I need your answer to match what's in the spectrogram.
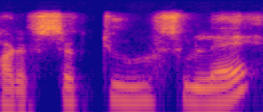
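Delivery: put-on French accent. Quoting how he put it himself, imitating a french accent. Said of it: "in his little French accent".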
